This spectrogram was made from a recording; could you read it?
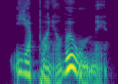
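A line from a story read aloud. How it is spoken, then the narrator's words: Grumbled. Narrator (Russian): буркнул Дима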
